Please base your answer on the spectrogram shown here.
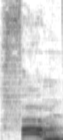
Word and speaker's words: Femme: trust me it's pronounced fam that's just a weird French thing they put an e but they pronounce it as an a just so you know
